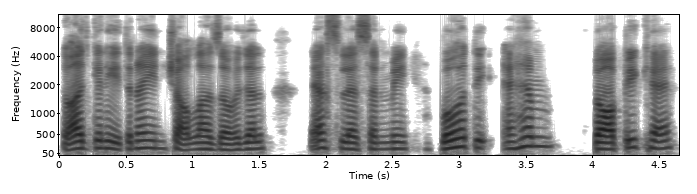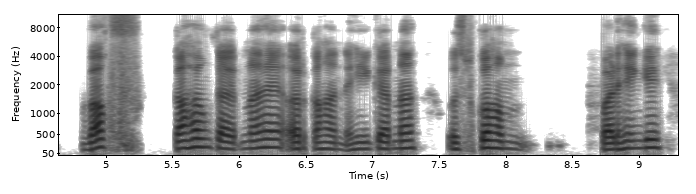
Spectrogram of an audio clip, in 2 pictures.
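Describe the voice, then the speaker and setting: A woman teaching Quran recitation in a slow, step-by-step lesson. She explains each rule, then chants the example slowly and repeats it. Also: deep voice, clear, resonant tone, dry recording, studio quality. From South Asia.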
